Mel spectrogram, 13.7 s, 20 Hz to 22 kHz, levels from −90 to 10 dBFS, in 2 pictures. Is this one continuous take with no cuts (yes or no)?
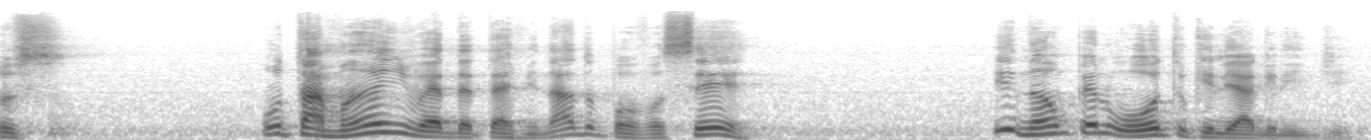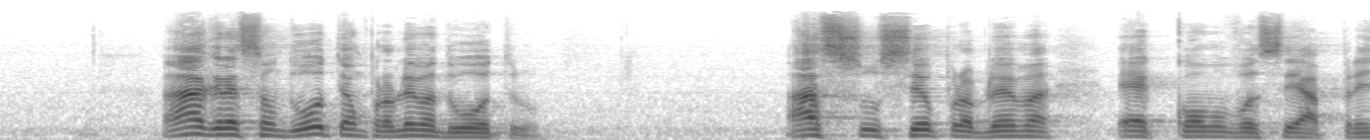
yes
